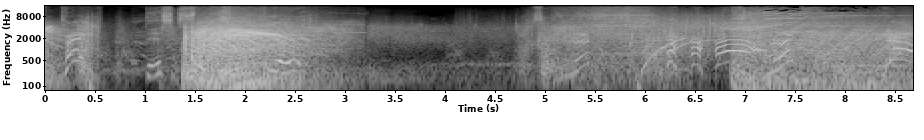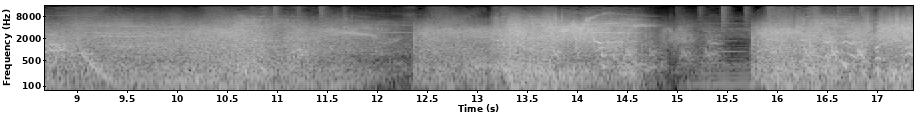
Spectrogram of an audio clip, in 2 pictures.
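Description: Energy blasts whoosh and explode.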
